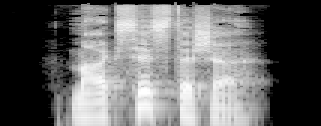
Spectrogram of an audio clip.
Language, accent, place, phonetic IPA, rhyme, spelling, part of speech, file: German, Germany, Berlin, [maʁˈksɪstɪʃə], -ɪstɪʃə, marxistische, adjective, De-marxistische.ogg
- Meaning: inflection of marxistisch: 1. strong/mixed nominative/accusative feminine singular 2. strong nominative/accusative plural 3. weak nominative all-gender singular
